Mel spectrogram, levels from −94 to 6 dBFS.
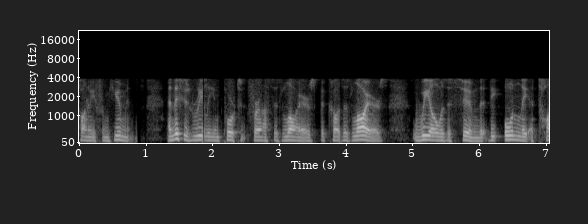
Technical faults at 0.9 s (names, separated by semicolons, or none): Bluetooth CVSD headset codec; unconcealed Bluetooth headset packet loss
